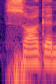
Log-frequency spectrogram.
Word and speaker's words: Sauga: Eastern on News Talk Saga 960 AM. News Talk Saga 960 AM. And you can stream it live at saga960am.ca. And Saga, as in Mississauga, is spelled S-A-U-G-A, S-A-U-G-A, Sauga 960 AM.ca.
